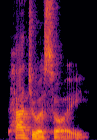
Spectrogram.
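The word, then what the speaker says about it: paduasoi: you repeat all the information please thank you padua soy uh that's the only pronunciation it's a noun that arrived in english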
